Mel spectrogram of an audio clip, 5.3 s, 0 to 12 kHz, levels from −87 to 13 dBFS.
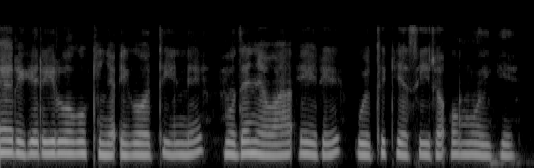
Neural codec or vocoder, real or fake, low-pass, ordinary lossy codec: codec, 16 kHz, 2 kbps, FunCodec, trained on Chinese and English, 25 frames a second; fake; 7.2 kHz; MP3, 64 kbps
